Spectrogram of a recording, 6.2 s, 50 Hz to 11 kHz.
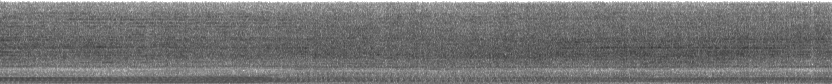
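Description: Kawasaki Ninja RR two-stroke single-cylinder engine through an R9 Neo Mugello carbon racing exhaust, running at a steady cruise while riding, with road and wind noise. Its pitch shifts slightly about two seconds in.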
